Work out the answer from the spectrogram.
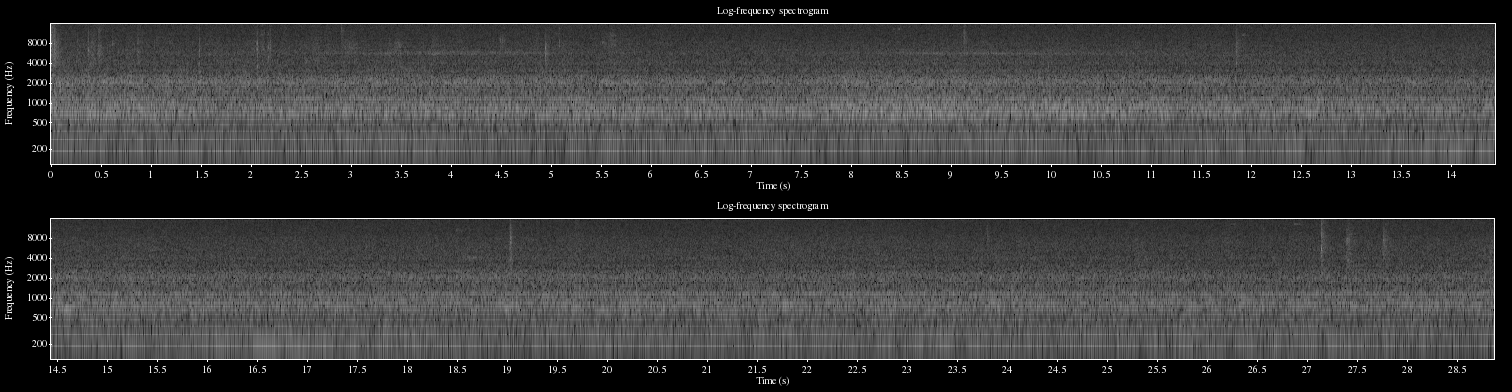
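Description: Interior of an Airport Rail Link express electric train running along its track: a steady rumble of wheels on rail with a constant low hum from the train's equipment, heard from inside the carriage.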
